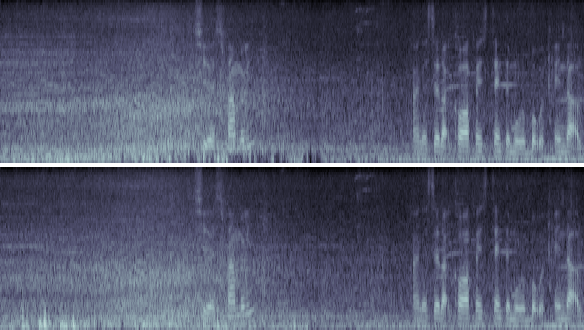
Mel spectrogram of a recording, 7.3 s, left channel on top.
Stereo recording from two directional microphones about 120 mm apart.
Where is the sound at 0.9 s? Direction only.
65° right (ahead or behind); by 1.5 s 80° right.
